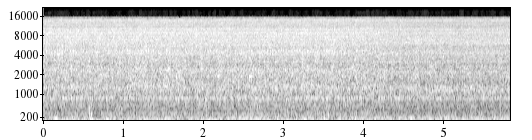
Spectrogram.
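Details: Rebuilt V8 in a 1981 Chevy K10 with about 5,000 miles since rebuild, after replacing a leaking fuel pump with a Delphi pump: fires and settles into a steady, even idle rumble with no misses or knocking; sounds healthy.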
